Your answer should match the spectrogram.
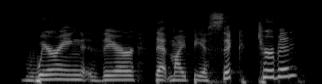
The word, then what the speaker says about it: Sikh: We've got some people who are maybe religious, wearing that might be a Sikh turban, S-I-K-H, Sikh, not Sikh is how that's pronounced.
